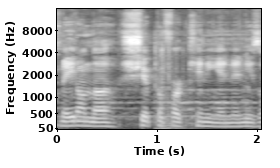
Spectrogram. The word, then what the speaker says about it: Harkinian: The reason why we know how it's pronounced is because it's supposed to be named after the King of Hyrule, King Harkinian.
